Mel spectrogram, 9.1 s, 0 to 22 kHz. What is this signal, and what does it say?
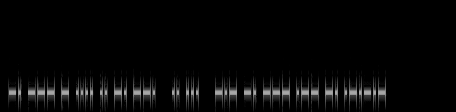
Morse code, heard as a keyed tone, about 25 wpm, 700 Hz. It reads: NOTHING IS KNOWN.
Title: Sentences from Top 1000 Words - Review Part 4 - 25wpm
